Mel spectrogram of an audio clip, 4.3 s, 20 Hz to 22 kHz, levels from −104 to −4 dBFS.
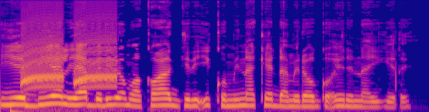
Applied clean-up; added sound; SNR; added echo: classical method spectral subtraction.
